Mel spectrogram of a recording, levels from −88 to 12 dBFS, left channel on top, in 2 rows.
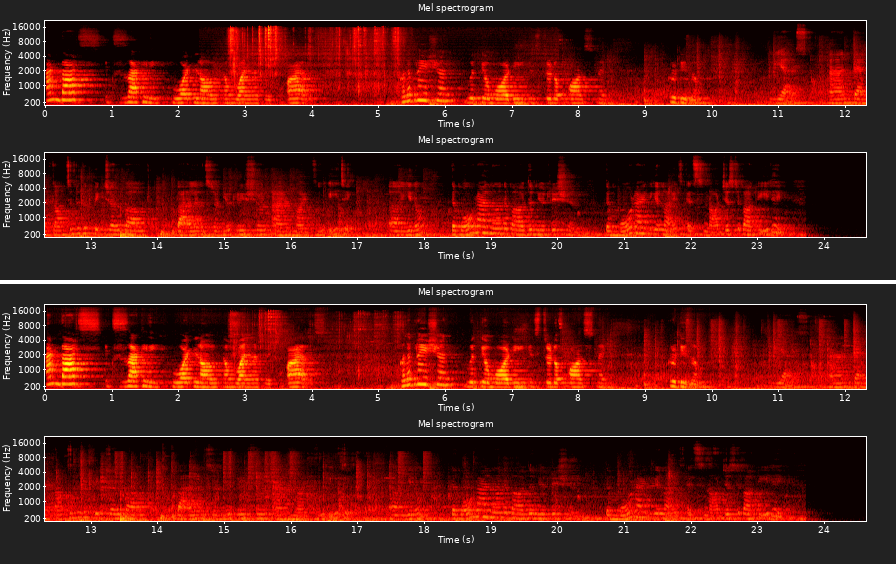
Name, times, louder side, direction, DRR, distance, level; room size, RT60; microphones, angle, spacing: voice 1, 0.0-0.6 0.9-4.0 5.2-8.5 9.3-9.9 10.7-10.8 11.6-11.8 14.2-14.3 17.4-17.5 20.3-20.7 21.8-22.7 23.6-23.7, right 6 dB, 70° right, 1.3 m, -28 dB
sound 1, 2.3-7.7, left 7 dB, 50° left, 3.1 m, -38 dB
sound 2, 5.1-22.0, equal, 30° right, 3.4 m, -38 dB
sound 3, 8.4-18.8, right 1 dB, 50° right, 4.7 m, -43 dB
voice 2, 10.8-11.5 11.8-20.4 20.7-23.7, left 2 dB, 75° left, 2.0 m, -39 dB
29.0 x 22.5 x 8.6 m
head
